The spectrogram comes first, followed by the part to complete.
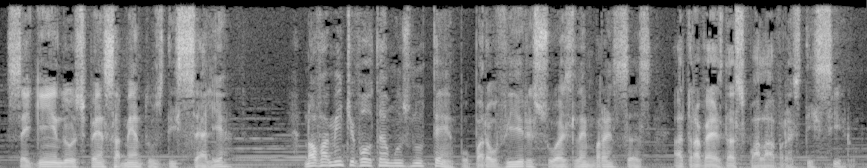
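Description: Very deep-voiced male radio drama narrator. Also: animated, a little slow, darkish tone. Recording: dull lo-fi radio drama audio. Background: music.

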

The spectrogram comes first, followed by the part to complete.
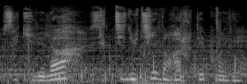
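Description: A woman acting a bold, quick-witted adventurer sister in an audio drama, dry and commanding. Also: mid-range voice, natural voice. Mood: wry, determined. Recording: loud music behind.

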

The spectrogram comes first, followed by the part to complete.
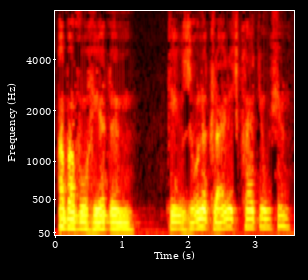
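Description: A man's voice: on the low side, moderate pace, mellow, slightly rough. A man voicing a mocking, sour tough gangster in an audiobook crime story, with sneering, slangy talk. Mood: mockingly polite.

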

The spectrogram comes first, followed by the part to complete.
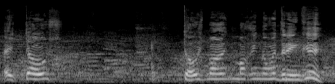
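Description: An actor playing a hapless, pushy, tipsy barfly who pleads and whines in a radio drama. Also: male voice, very high-pitched, little pitch movement, unhurried, music in the background, crowd noise. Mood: pleading.

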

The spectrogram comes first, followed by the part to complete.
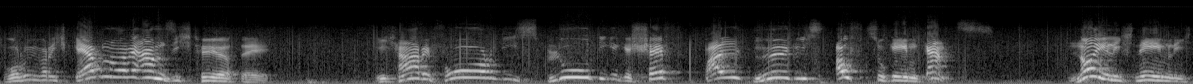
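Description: An actor playing a ruthless yet sentimental meat magnate in a verse radio drama, declamatory, wheedling and self-pitying. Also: male voice, high-pitched, fairly bright tone, full character voice. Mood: theatrical, shaken. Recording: dull radio recording, faint noise.

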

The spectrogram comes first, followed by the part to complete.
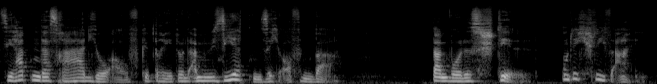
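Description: An actress playing a genteel, aggrieved widow in a German radio drama, speaking in precise, formal, dramatic phrases with a husky voice. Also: female voice, deep voice, lively intonation, normal speed. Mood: matter-of-fact. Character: genteel, aggrieved widow recounting her captivity.

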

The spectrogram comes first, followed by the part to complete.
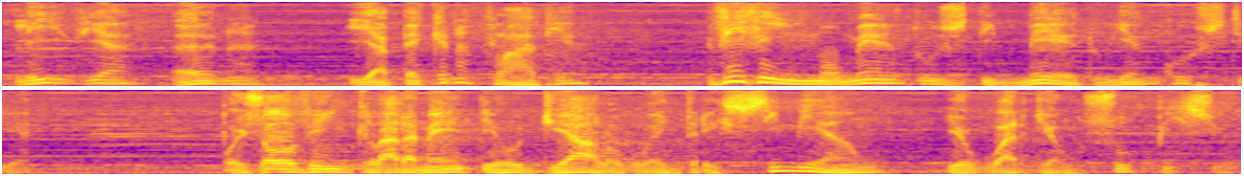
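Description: A man narrating a radio drama from a script in a grave, literary, deliberate manner. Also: sits low, expressive. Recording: dull lo-fi audio, music behind.

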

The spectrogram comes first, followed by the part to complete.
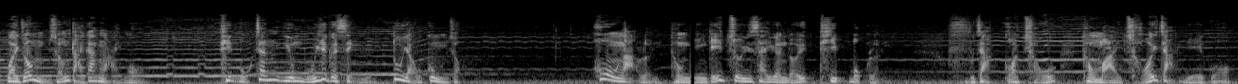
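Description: Animated Cantonese male storyteller over music. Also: mid-range voice. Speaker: narrator of an audio drama. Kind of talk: scripted storytelling narration.

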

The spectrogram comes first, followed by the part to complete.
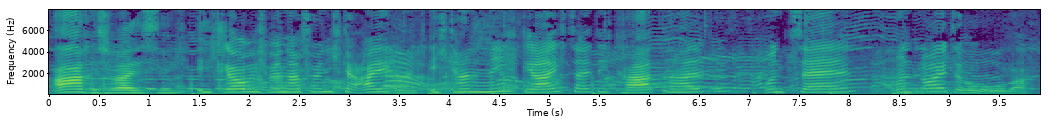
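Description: A woman's voice: high-pitched, takes it slowly, a crowd in the background. An actress playing a shy, awkward young woman in a radio drama, self-deprecating in her delivery. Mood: self-doubting. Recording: music behind the voice.

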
